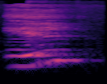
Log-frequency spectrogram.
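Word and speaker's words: ils: plural then we have ill I'm over here writing i l s but we do not pronounce letter s so that's why the pronunciation is ill means they for masculine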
